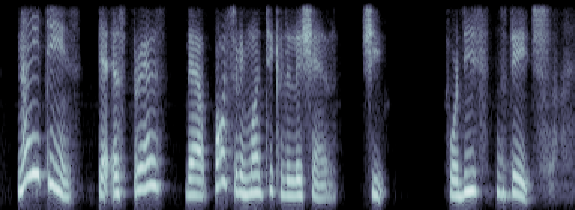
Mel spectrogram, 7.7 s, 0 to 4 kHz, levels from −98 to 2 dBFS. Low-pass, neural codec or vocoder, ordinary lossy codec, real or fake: 3.6 kHz; codec, 16 kHz, 0.5 kbps, FunCodec, trained on LibriTTS, 25 frames a second; none; fake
